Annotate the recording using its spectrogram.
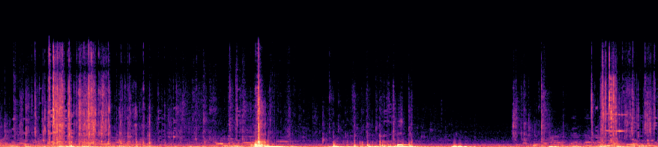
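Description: Plastic blind-box wrappers rustling and crinkling as they are torn open by hand, with a sharp click and several dull knocks against the table.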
